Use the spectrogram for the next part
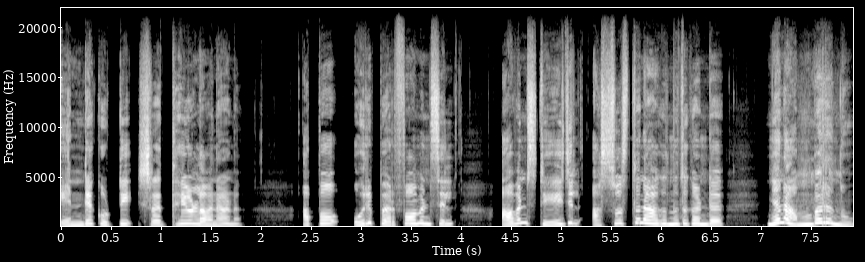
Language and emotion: Malayalam, surprised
